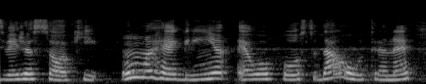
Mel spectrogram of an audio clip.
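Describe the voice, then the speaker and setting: A woman's voice: fairly high pitch, fairly bright tone. A woman teacher with a Brazilian Portuguese accent, patiently going over answers step by step in a recorded lesson. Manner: patient, explaining step by step with frequent tag questions.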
